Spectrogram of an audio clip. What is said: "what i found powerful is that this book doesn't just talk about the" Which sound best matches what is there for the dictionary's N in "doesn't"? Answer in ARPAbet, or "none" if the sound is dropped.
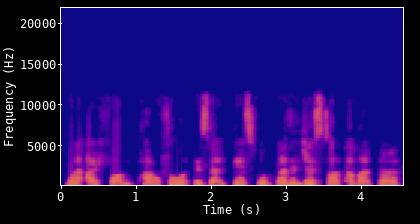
N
